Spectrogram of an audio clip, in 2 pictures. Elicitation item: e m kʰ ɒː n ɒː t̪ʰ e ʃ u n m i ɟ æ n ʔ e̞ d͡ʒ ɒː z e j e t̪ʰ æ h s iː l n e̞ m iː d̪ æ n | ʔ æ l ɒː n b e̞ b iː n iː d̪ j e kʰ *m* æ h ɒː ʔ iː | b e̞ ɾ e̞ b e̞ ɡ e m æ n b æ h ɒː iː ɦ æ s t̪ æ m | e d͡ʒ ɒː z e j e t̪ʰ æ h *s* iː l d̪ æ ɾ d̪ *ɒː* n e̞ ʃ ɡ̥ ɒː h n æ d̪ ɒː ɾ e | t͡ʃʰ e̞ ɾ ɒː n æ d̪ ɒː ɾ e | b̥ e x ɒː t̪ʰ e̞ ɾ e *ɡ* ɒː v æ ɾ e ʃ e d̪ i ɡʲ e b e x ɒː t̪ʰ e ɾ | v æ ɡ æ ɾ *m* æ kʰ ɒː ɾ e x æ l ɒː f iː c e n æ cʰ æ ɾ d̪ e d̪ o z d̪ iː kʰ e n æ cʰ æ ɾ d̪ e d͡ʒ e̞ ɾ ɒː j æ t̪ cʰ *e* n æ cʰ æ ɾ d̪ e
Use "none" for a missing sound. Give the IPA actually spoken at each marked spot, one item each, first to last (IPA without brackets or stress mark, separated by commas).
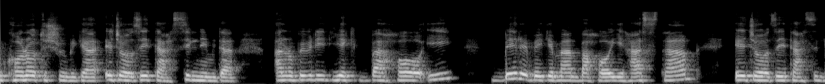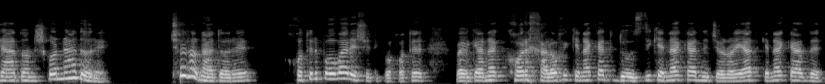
b, s, ɒː, b, n, e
